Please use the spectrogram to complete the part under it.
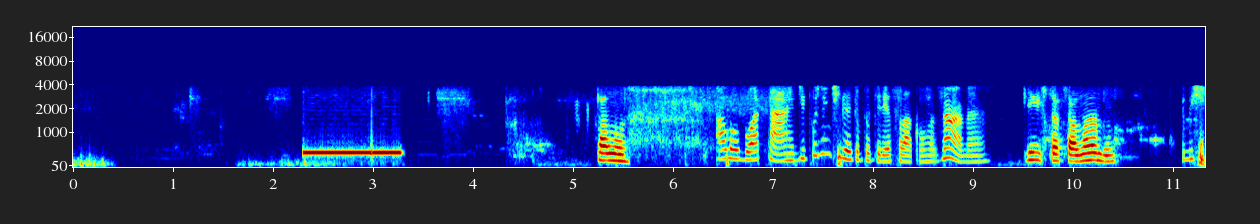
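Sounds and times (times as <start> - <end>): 
ringing tone on an outgoing telephone call: 2.3 - 3.3
speech: 5.2 - 5.7, 6.4 - 11.3.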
